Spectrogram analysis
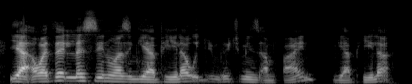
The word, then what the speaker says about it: ngiyaphila: But anyways, yeah, our third lesson was ngiyaphila, which means I'm fine.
